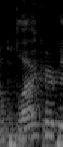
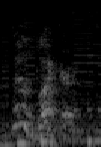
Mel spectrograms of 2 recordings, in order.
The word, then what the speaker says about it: Blackard: No, Blackard is that's Blackard. Blackard. Blard. Yeah. The Yeah, he pronounced the CK. It was a soft CK. You could hear it.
